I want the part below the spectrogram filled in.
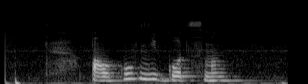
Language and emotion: Russian, neutral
